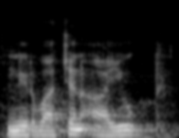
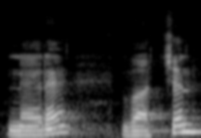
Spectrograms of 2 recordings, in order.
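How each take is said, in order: First: Said in the usual way. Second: Slow sounded-out word. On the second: Shown as a demonstration. Teacher sounding out नैर्वाचन slowly for the class.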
